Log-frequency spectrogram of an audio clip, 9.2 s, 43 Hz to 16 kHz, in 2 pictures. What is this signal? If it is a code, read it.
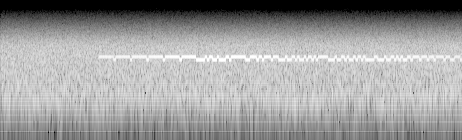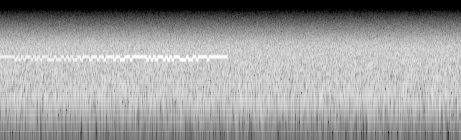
RTTY (45.45 baud, 170 Hz shift), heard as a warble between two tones, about 1360 Hz centre, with radio static. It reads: CQ DX DE SQ2YY SQ2YY K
